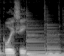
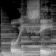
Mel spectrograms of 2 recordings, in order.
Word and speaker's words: Boise: It was at I think it was the Morrison Center in Idaho, or in Boise. Boise, not Boise. That's how they pronounce it.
